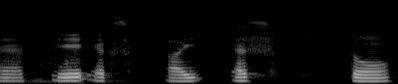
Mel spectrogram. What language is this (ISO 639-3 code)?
pan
